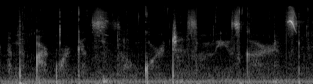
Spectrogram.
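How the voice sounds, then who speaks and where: A woman chatting in a soft, breathy ASMR whisper, lingering on words and softly repeating some. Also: a little slow. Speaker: ASMR host.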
